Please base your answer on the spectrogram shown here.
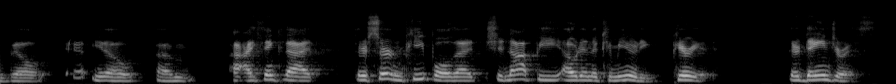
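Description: Fifties guy w a really high voice, chatty n self-deprecating, on a video call. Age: 50s. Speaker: guest, forensic evaluator. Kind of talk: casual conversation.

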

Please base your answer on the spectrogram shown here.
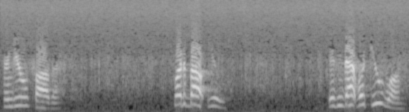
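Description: A woman's voice: high voice, lively intonation, measured pace, fairly bright tone. An actress in a classic radio drama playing a devoted, anxious young mother and daughter, earnest and genteel in manner. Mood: uneasy. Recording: noisy old radio drama recording.

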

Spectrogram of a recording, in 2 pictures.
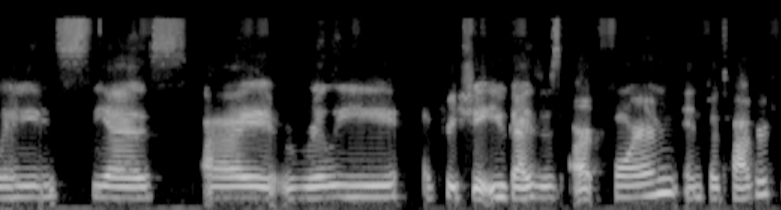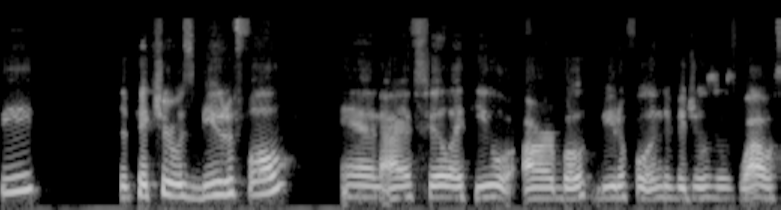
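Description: A woman's voice: on the low side, steady tone, unhurried, dry recording, distant mic, poor audio. A woman from Liberia, a herbalist guest, answering interview questions in long, reflective, winding sentences.

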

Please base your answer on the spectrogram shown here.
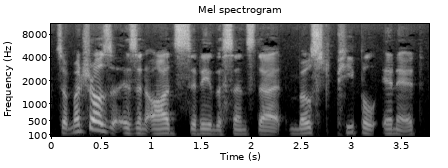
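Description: A young man from Canada, a guest on a podcast, explaining public speaking in a lively, joking way. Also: mid-range voice, normal speed, no room sound. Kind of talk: casual podcast interview.

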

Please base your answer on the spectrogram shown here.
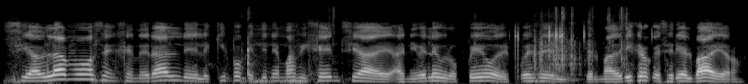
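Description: A man's voice: fairly high pitch, moderate pace, hardly any pauses, noisy background. A Peruvian man hosting a casual football talk show, bantering with co-hosts and reading viewer comments aloud. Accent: Peruvian Spanish.

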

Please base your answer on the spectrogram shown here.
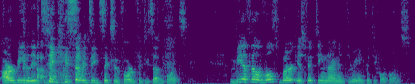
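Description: A man's voice: high-pitched, lively intonation, moderate pace. A man hosting a casual sports show, reading out league standings and joking at his own expense. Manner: joking, self-mocking, reading scores.

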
